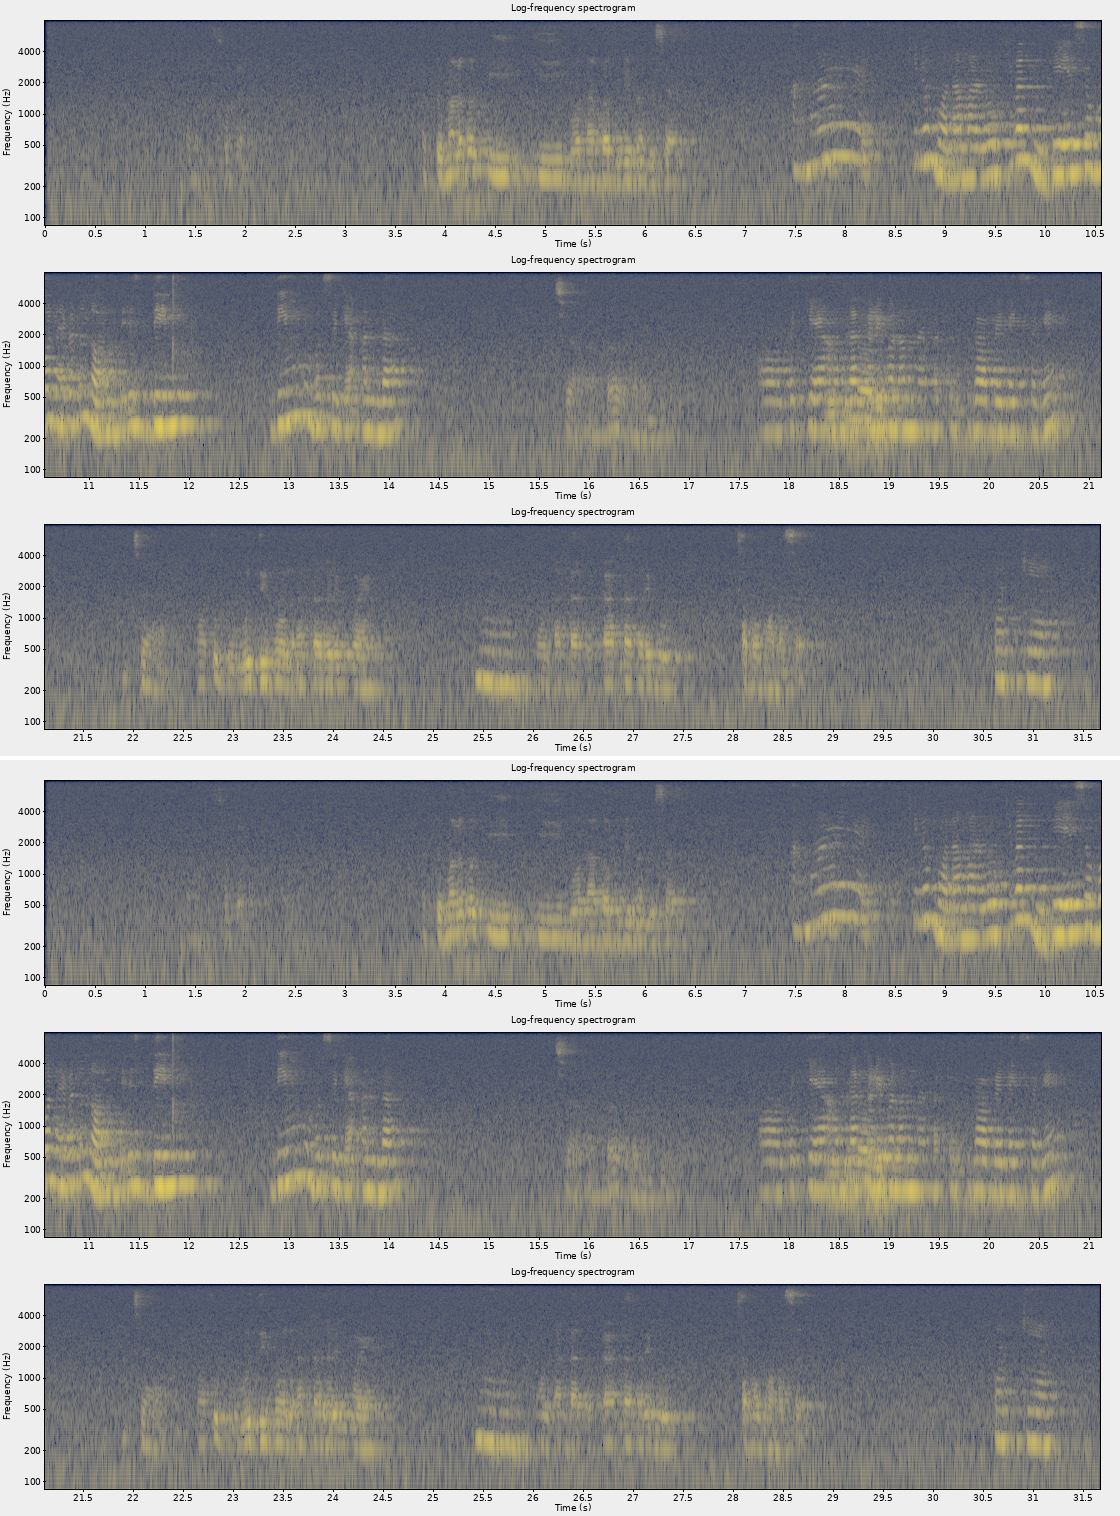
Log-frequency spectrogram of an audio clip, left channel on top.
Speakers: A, on the left; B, on the right.
A: তেনেক চলে। তোমালোকৰ কি কি বনাবা বুলি ভাবিছা।
B: আমাৰ কিনো বনাম আৰু কিবা ভেজ হ'ব। নাইবাতো নন ভেজ দিম। দিম হব ছাগে আন্দা।
A: আচ্ছা অণ্ডা হ'ব নেকি।
B: অ' তাকে
A: বহুত
B: অন্দা
A: দিন হ'ল
B: কৰি বনাম নাই বা ত' কিবা বেলেক চাগে।
A: আচ্ছা মইতো বহুত দিন হ'ল অন্দা কড়ি খোৱাই নাই।
B: উম
A: মো <unintelligible> অন্দা কৰি বহুত খাব মন আছে।
B: তাকে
